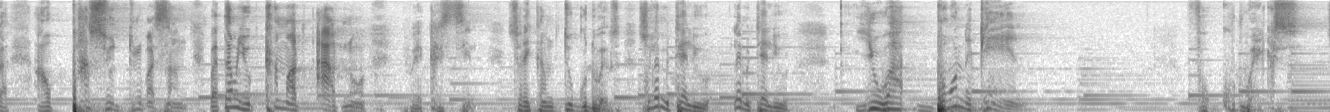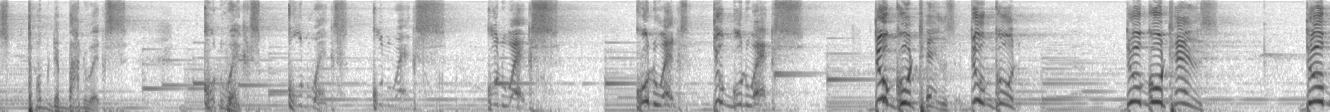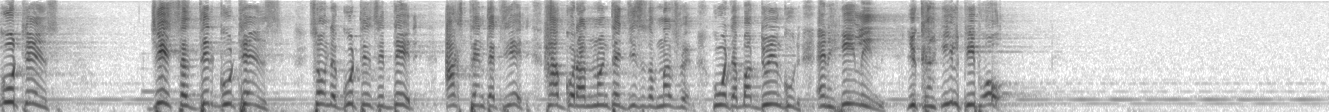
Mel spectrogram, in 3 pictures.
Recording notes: Preached at the Rose of Sharon Cathedral, Catch the Anointing Centre, LA - Accra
